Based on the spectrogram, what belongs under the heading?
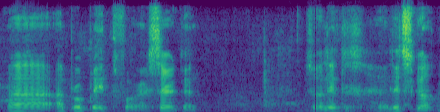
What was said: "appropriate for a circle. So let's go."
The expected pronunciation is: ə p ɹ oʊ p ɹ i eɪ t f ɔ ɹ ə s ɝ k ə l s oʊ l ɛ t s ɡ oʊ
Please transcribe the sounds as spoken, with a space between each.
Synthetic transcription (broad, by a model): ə p ɹ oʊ p ɹ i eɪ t f ɔ ɹ ə s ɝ k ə n s oʊ l ɛ t s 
